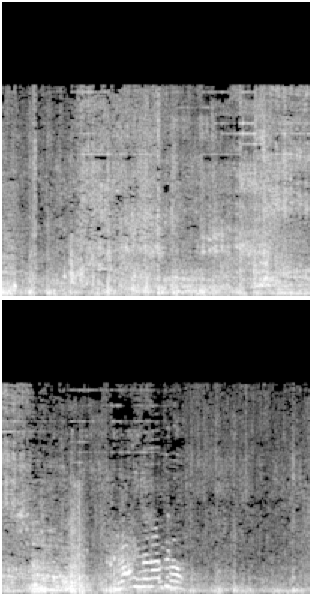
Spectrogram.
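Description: A young boy speaks urgently.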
